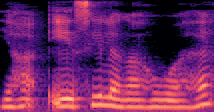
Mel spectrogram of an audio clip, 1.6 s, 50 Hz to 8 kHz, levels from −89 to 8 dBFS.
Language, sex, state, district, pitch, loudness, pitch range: Hindi, female, Jharkhand, Ranchi, 200 Hz, -13 LUFS, 185-215 Hz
